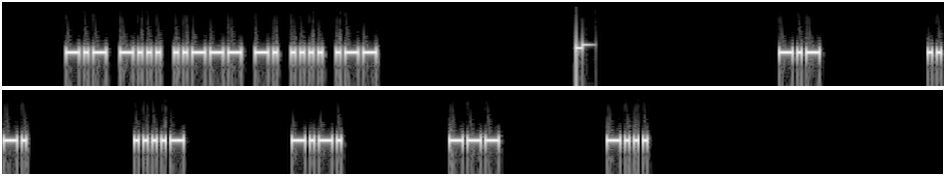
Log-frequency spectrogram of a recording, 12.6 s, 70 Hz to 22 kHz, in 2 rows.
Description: Morse code, heard as a keyed tone, about 40 wpm, spaced as for 17 wpm, 700 Hz. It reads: KB2NHW KF4COB
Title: USA Call Signs - 6 Characters - 8x Character Spacing - 40wpm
